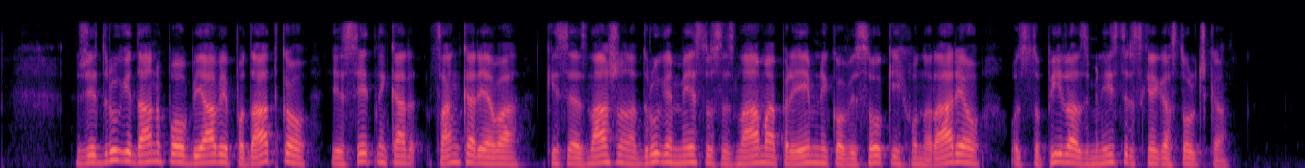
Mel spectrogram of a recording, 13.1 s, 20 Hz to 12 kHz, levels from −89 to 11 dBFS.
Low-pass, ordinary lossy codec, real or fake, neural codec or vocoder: 7.2 kHz; none; fake; codec, 16 kHz, 4.8 kbps, FACodec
